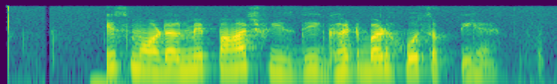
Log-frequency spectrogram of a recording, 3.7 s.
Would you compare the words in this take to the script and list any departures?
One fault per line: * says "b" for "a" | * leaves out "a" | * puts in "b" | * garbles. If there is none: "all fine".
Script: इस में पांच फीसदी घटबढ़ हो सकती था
* puts in "मॉडल"
* says "है" for "था"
